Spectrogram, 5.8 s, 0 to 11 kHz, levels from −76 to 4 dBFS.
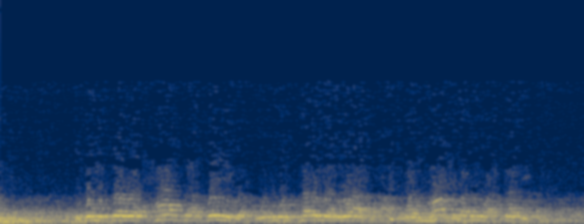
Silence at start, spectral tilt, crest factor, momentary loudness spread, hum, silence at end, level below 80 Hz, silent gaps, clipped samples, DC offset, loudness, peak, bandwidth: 0 s; -11 dB/octave; 10 dB; 7 LU; none; 0 s; -46 dBFS; none; under 0.1%; 0.2%; -16 LUFS; -4 dBFS; 3.5 kHz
